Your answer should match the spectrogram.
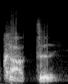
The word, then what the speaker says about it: kalk: The root kalk has a sharp sound due to the LK cluster. Stress the first syllable.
